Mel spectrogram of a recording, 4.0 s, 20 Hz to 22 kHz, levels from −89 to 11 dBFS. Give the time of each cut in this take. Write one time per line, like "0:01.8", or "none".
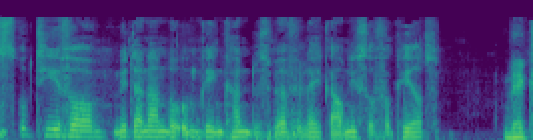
none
